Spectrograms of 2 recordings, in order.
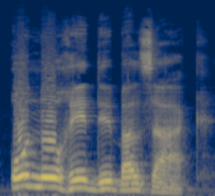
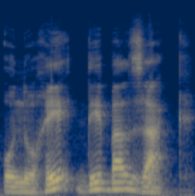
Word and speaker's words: Honoré de Balzac: Honoré de Balzac. Também tem esse Czinho mudo aqui no final, tá? Honoré de Balzac, certo?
